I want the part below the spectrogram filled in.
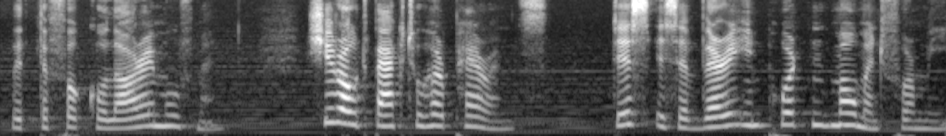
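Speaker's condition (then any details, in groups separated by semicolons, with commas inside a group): No condition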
